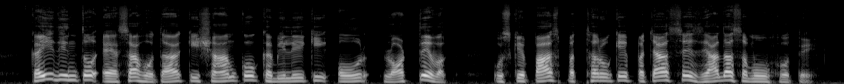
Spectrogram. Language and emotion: Hindi, neutral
